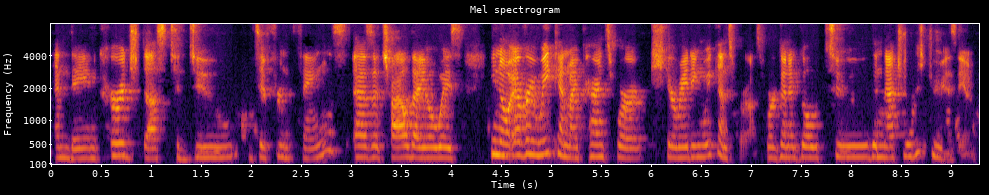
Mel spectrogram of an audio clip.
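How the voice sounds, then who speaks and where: On a low-quality recording, a woman with a somewhat high voice chats casually as a guest about her art career. She's a middle-aged art dealer and curator, born in the Dominican Republic and raised in New York, and she tells lively stories with plenty of fillers.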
